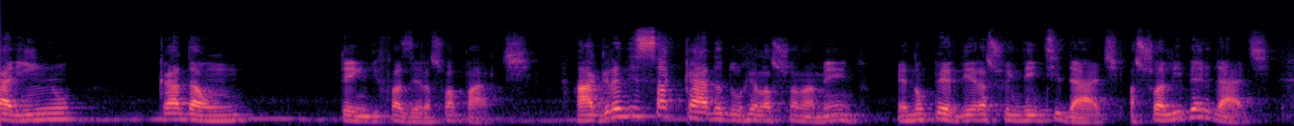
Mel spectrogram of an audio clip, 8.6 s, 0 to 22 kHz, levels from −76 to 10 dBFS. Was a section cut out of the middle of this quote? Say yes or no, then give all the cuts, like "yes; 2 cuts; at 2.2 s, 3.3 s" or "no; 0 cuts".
yes; 2 cuts; at 3.7 s, 5.9 s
